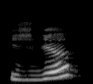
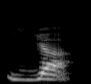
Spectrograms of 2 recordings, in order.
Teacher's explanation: the middle portion of the tongue is raised towards the palate. We do not say j, we say ya, ya.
